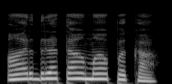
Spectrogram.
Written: ಆರ್ದ್ರತಾಮಾಪಕ

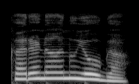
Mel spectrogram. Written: ಕರಣಾನುಯೋಗ

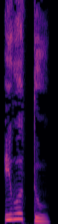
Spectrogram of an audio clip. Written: ಈವೊತ್ತು

